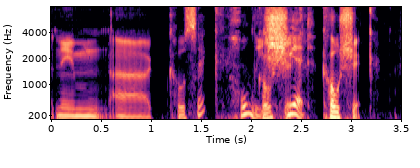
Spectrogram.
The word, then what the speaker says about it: Koshik: Koshik. Kosik, but it's pronounced Koshik.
